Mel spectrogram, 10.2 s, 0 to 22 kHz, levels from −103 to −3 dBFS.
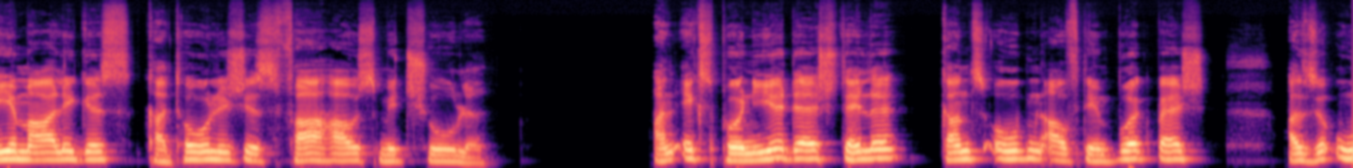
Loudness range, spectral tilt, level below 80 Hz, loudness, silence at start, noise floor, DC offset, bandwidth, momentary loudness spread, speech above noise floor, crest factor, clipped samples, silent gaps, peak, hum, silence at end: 5 LU; -6 dB/octave; -58 dBFS; -16 LUFS; 0 s; -84 dBFS; under 0.1%; 19.5 kHz; 9 LU; 69 dB; 14 dB; under 0.1%; none; -2 dBFS; none; 0 s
